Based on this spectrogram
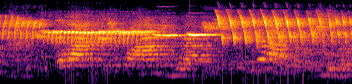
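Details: Sobek-style canary trilling to challenge rivals: a soft high trill leads into a long level whistled tone, then a burst of loud rapid high pulses to the end.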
